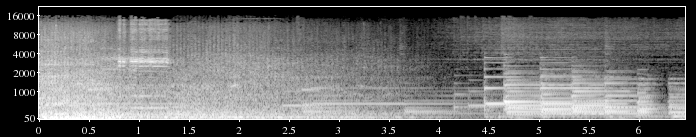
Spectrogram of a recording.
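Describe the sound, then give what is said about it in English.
Dense street traffic rumbles in New Delhi, then several car horns honk in overlapping bursts, some long and sustained, building into a busy chorus of horns over the engine noise. “For me, I think I can understand human nature and my place in the universe a little bit better in and the hecticness of all this traffic than I could by sitting still for 10 hours.”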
